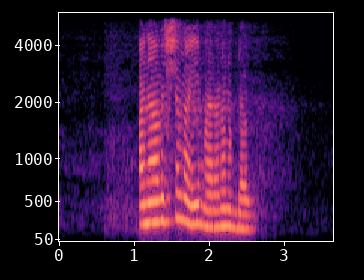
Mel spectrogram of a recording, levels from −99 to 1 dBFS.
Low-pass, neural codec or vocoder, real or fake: 5.4 kHz; none; real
